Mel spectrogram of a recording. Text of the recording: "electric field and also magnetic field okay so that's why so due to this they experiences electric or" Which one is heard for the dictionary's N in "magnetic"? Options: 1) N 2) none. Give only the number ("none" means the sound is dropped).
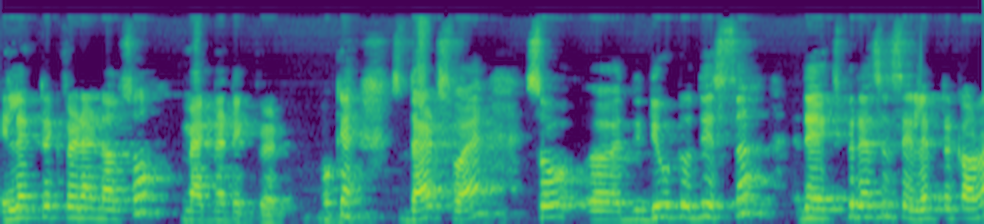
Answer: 1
